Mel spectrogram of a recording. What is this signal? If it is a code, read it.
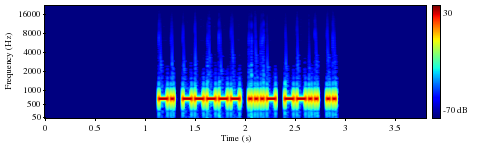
Morse code, heard as a keyed tone, about 40 wpm, 700 Hz. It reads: N0VZI
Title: USA Call Signs - 5 Characters - Repeated 2x - 40wpm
